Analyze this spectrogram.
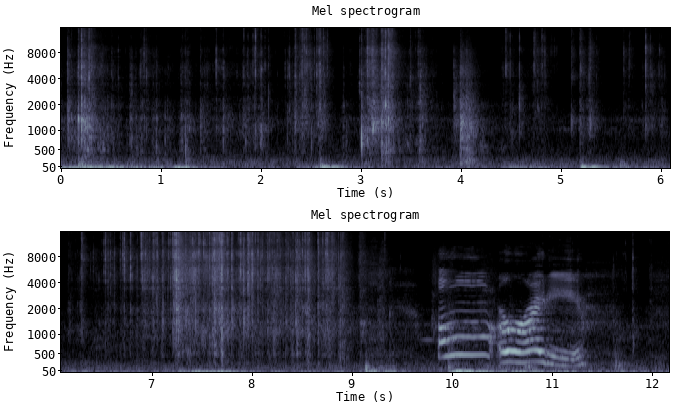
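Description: Cards rustle and slide as hands sort through a pack.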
